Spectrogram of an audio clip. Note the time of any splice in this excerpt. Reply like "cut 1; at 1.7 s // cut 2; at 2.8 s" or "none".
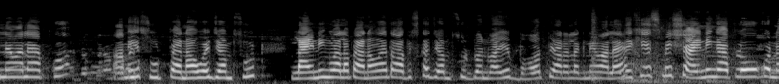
cut 1; at 1.3 s // cut 2; at 6.2 s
